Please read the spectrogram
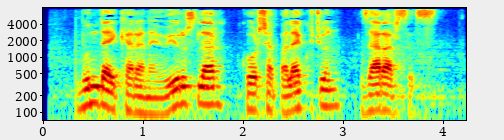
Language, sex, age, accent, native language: Uzbek, male, 25-34, Toshkent viloyati, Uzbek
